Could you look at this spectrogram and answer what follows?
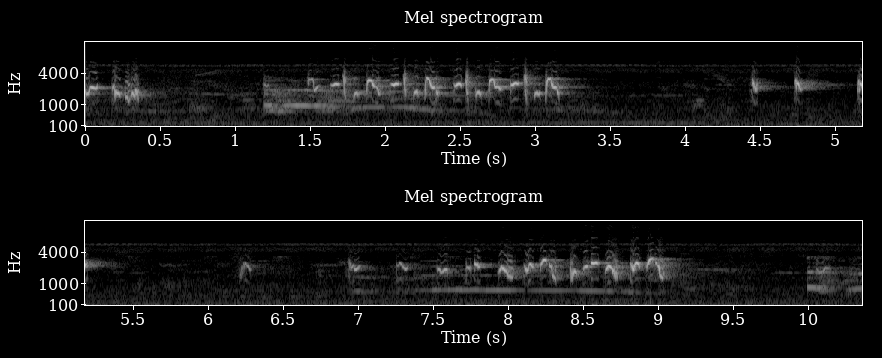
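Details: Wild sooty-headed bulbul singing energetically in a natural setting: bursts of rapid, bubbly chattering notes alternate with short single chirps and pauses, while a lower drawn-out whistle from another bird sounds behind.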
